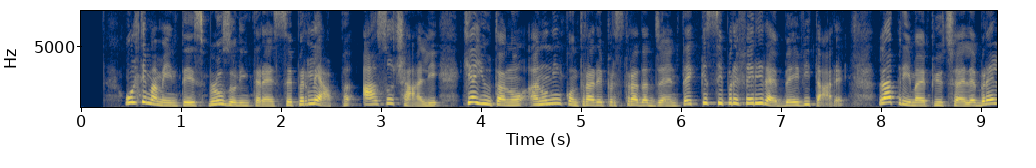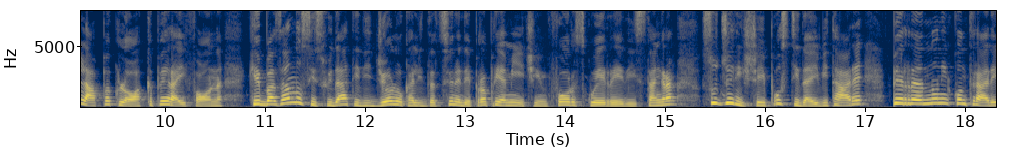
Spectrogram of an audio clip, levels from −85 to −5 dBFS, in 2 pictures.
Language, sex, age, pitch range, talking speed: Italian, female, 30-49, 195-290 Hz, 165 wpm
